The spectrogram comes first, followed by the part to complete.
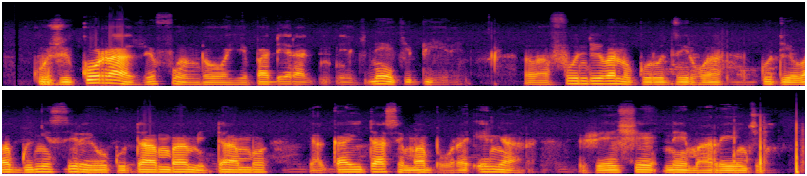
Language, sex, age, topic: Ndau, male, 18-24, education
